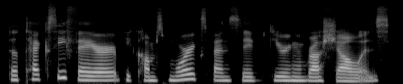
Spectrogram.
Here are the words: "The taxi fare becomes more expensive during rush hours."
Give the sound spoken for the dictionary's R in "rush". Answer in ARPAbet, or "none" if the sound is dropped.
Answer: R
